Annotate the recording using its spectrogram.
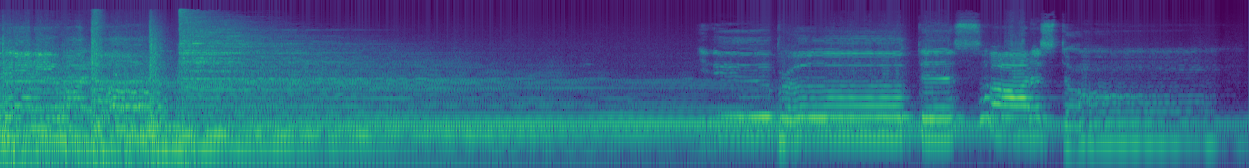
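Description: Live rock band with electric guitars and drum kit: a few drum hits in the first two seconds, then the guitars ring out a long held chord. From about seven seconds in a voice sings wavering notes over the chord, and the sound dies down at the very end, as at a song's close.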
